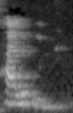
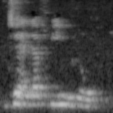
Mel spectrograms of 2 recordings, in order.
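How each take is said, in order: First: It begins with an H sound. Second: It begins with a J sound. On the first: The speaker calls it right. "you pronounce J A as H A. So it's jalapeno" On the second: The speaker calls it wrong. "most of us commonly pronounce it as jalapeno"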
